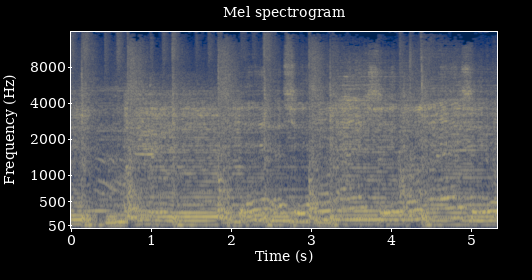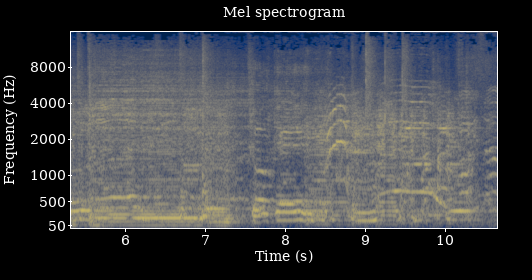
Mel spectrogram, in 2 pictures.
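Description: Live rock band playing: electric guitars and bass guitar over drums. The bass drops away about three-quarters of the way through, leaving the guitars.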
